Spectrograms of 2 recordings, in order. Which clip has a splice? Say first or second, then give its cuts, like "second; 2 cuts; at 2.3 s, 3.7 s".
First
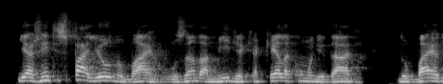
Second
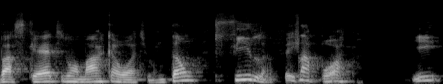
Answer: second; 2 cuts; at 2.2 s, 3.0 s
